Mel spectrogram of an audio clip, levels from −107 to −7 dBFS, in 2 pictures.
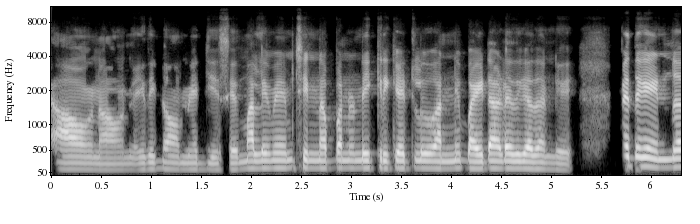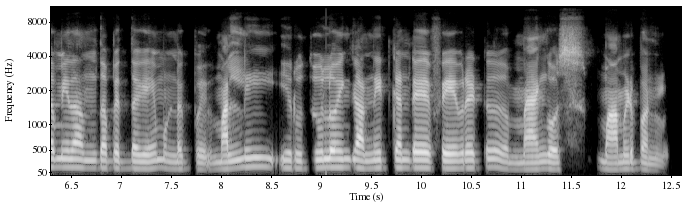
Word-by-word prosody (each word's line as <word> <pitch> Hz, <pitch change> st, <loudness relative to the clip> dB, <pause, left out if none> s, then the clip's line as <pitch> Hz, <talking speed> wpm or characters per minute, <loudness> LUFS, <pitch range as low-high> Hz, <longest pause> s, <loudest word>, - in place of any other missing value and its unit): అవునవును. 115 Hz, -2 st, -1 dB
ఇది 130 Hz, +1 st, -5 dB
డామినేట్ 125 Hz, -1 st, -4 dB
జేసేది. 120 Hz, +1 st, -4 dB
మళ్ళీ 140 Hz, +1 st, +2 dB
మేము 150 Hz, 0 st, -1 dB
చిన్నప్పటి 145 Hz, 0 st, 0 dB
నుండి 145 Hz, 0 st, 0 dB
క్రికెటులు 145 Hz, 0 st, +1 dB
అన్ని 140 Hz, +1 st, -3 dB
బయట 135 Hz, 0 st, +5 dB
ఆడేది 140 Hz, 0 st, +3 dB
కదండీ! 125 Hz, -3 st, -1 dB, 0.6 s
పెద్దగా 185 Hz, -2 st, +6 dB
ఎండ 155 Hz, +1 st, -2 dB, 0.2 s
మీద 160 Hz, 0 st, +1 dB
అంత 145 Hz, 0 st, -3 dB
పెద్దగా 140 Hz, -1 st, -1 dB
ఏం 150 Hz, -, -4 dB
ఉండకపోయేది. 130 Hz, -2 st, -8 dB
మళ్ళీ 155 Hz, +6 st, 0 dB, 0.3 s
ఈ -, -, -3 dB
ఋతువులో 155 Hz, +4 st, +1 dB
ఇంకా 160 Hz, -1 st, 0 dB
అన్నిటికంటే 155 Hz, +1 st, 0 dB, 0.2 s
ఫేవరైట్ 150 Hz, +2 st, +2 dB, 0.3 s
మ్యాంగోస్‌ 125 Hz, 0 st, +2 dB, 0.4 s
మామిడి 125 Hz, +2 st, +1 dB
పండ్లు. 110 Hz, -5 st, -6 dB
140 Hz, 140 wpm, -24 LUFS, 125-150 Hz, 0.6 s, పెద్దగా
